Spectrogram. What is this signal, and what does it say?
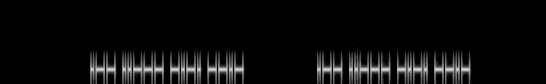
Morse code, heard as a keyed tone, about 44 wpm, 700 Hz. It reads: W2CQ W2CQ
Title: Call Signs Repeated 3x - 45wpm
